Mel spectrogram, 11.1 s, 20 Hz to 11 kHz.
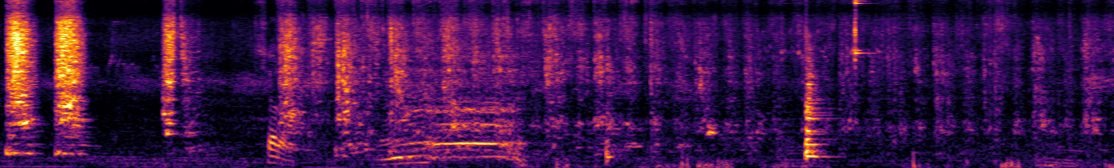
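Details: Friesian Cholistani cross cow for sale in Pakistan, dated 07/08/2024; a drawn-out, low moo rises and falls mid-clip amid music, clattering knocks and background noise.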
